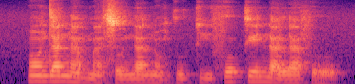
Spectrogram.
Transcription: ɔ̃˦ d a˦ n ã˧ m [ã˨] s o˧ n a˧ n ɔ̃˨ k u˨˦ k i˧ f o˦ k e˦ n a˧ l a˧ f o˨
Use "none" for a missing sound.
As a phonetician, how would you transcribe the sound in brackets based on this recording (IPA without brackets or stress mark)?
ã˨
